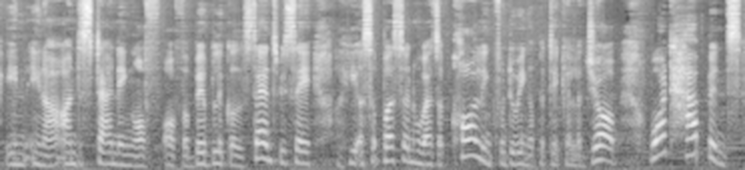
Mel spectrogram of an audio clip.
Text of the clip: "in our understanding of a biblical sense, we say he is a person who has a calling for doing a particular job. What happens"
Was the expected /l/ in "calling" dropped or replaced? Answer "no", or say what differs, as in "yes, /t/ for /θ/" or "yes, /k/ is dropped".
no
